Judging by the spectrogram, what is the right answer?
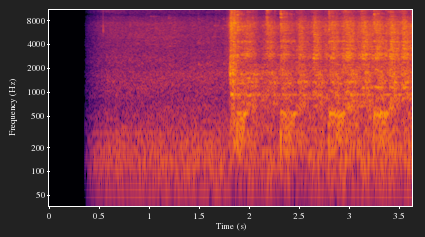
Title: Ford Cargo Engine Start After Rebuild #diesel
